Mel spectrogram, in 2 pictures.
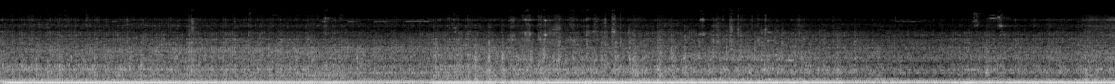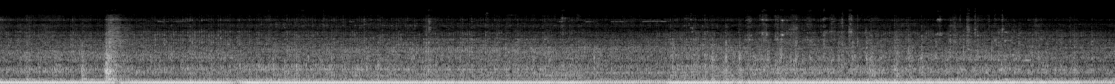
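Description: A bulldozer engine rumbles steadily close by.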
